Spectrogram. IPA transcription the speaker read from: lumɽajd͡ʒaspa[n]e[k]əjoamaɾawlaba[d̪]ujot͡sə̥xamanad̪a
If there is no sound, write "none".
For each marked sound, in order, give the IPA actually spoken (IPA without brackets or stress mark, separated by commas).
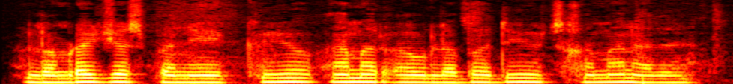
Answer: n, kʰ, d̪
